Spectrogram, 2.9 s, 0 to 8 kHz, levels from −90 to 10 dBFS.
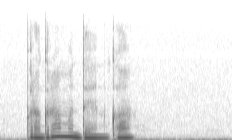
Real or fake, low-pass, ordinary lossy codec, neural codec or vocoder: real; 7.2 kHz; none; none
